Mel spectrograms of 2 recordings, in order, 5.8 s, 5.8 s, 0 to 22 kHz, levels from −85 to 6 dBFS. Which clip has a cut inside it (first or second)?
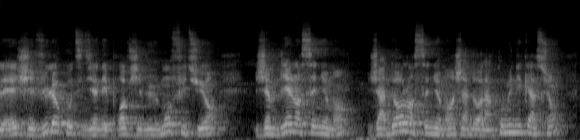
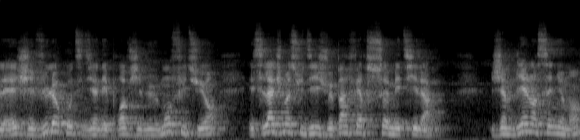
first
